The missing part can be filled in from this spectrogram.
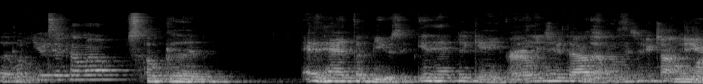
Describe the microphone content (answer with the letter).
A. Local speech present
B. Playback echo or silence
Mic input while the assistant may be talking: B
